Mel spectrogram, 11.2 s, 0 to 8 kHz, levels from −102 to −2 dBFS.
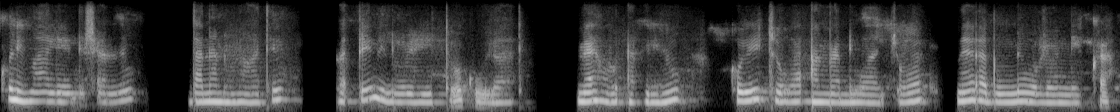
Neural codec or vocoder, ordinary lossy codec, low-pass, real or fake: codec, 16 kHz, 1 kbps, X-Codec, HuBERT features, trained on general audio; Opus, 32 kbps; 7.2 kHz; fake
